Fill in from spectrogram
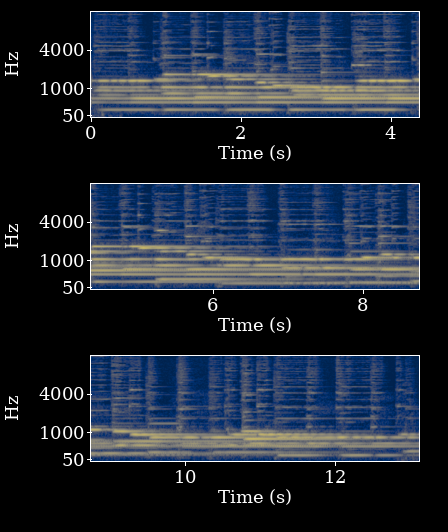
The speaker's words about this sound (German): Und äh, ja, bis die ersten Anrufer hier drin sind, spielen wir Musik von, ja, Glasmusik.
